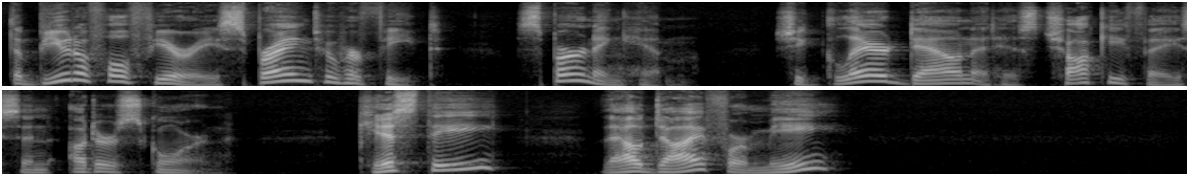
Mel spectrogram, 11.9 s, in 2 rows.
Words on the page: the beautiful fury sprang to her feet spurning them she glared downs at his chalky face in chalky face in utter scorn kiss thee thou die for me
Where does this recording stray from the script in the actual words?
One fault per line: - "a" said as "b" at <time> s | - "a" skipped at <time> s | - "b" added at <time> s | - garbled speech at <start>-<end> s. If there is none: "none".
- "them" said as "him" at 3.1 s
- "downs" said as "down" at 4.5 s
- "chalky face in" skipped at 6.2 s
